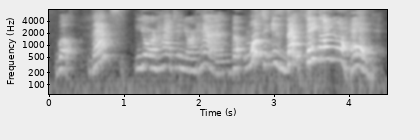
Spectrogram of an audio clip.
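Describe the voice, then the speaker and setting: An extremely high, put-on character voice from a woman, with very wide pitch swings and a fairly slow pace. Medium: read story. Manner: commanding, imperious.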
